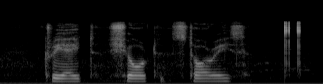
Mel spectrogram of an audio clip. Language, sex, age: English, male, 21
